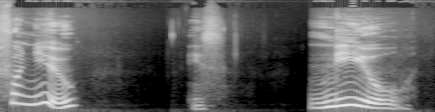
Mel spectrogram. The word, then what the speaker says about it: nieuw: Spelled N-I-E, so that's that E sound, but then added to that is a U. And of course, it, like in new, it ends in the W. So it's N-I-E, U-W. New.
